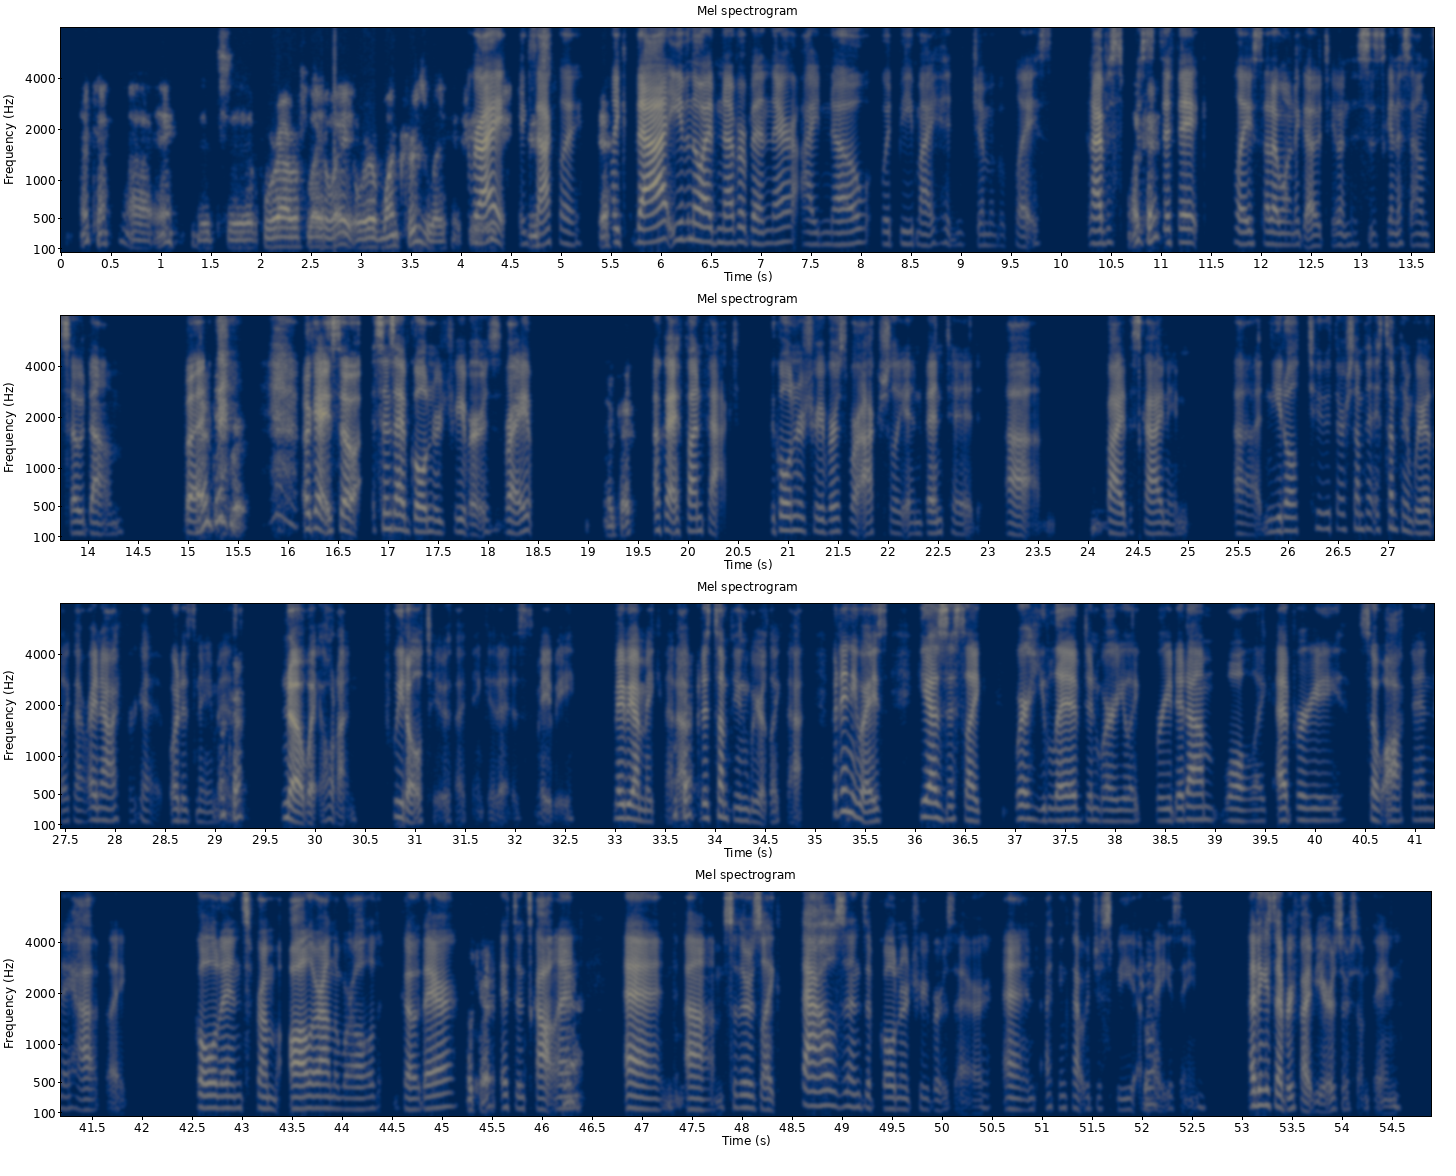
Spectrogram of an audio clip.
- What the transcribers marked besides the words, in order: other background noise; chuckle; tapping; stressed: "thousands"
- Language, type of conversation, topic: English, unstructured, What makes a place feel special or memorable to you?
